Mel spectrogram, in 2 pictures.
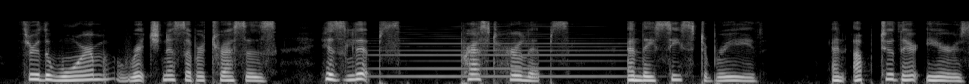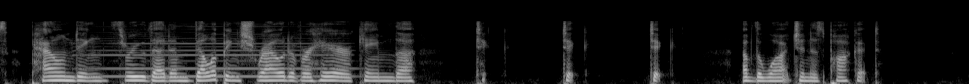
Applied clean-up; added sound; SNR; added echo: none; Bowed string instrument; 15 dB; none.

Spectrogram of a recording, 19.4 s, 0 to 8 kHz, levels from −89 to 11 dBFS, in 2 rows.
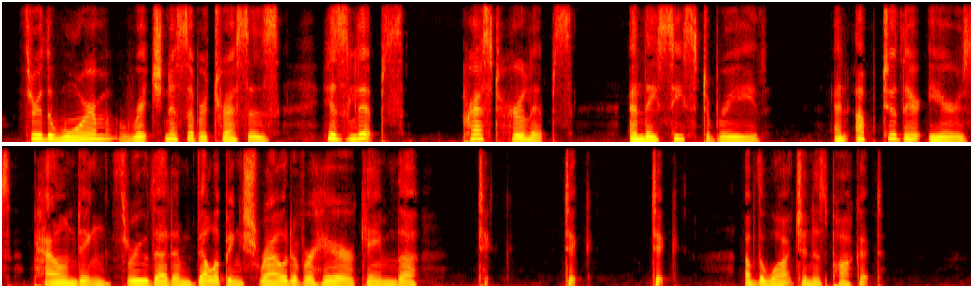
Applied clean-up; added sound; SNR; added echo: neural mask model Resemble Enhance denoiser.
